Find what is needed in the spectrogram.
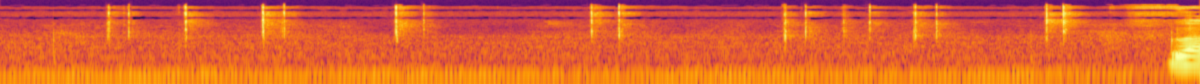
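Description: Keys of a desktop calculator being pressed, a string of about fifteen short, irregular clicks over a steady low hum.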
